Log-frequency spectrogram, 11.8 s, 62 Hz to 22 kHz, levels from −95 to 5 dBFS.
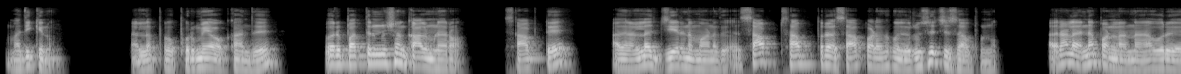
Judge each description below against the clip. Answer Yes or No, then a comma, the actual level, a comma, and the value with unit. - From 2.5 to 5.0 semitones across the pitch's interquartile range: No, wide, 5.6 semitones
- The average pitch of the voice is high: No, low, 110 Hz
